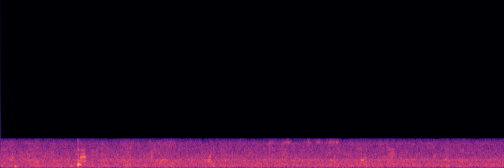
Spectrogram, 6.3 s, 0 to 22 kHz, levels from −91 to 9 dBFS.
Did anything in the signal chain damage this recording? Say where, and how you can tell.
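Yes, at the codec stage, with G.729 codec damage throughout. The speech sits in a 300 Hz to 3.7 kHz line band, with nothing above 3.8 kHz. It sounds rough and synthetic, which fits an 8 kbit/s G.729A stream rebuilding speech from a vocal tract model and sparse pulses.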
